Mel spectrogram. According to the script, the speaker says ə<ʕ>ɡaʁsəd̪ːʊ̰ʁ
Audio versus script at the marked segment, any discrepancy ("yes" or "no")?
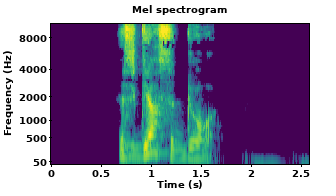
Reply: yes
